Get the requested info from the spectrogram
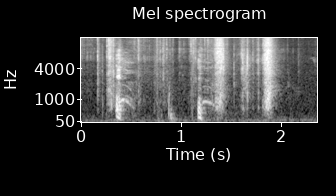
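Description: A person coughing about four times in quick, harsh bursts, several dropping in pitch, as if from the smoke of burning paper.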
